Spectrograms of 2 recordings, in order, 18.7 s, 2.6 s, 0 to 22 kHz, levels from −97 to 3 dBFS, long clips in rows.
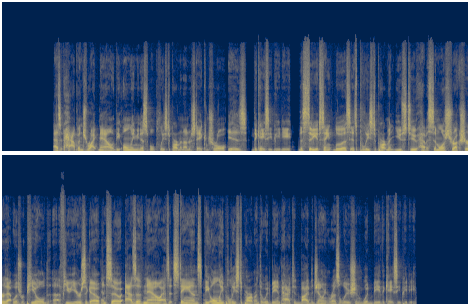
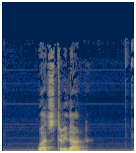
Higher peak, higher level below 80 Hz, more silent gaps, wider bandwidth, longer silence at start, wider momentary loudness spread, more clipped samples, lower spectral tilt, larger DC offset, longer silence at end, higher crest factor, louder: about the same, -6 dBFS vs -4 dBFS; first, -44 dBFS vs -52 dBFS; neither; about the same, 16.5 kHz vs 16.5 kHz; first, 1.05 s vs 0.7 s; second, 8 LU vs 16 LU; neither; second, -3 dB/octave vs -5 dB/octave; neither; first, 1.05 s vs 0 s; about the same, 18 dB vs 20 dB; about the same, -22 LUFS vs -21 LUFS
